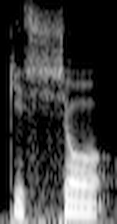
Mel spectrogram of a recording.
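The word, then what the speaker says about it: 吉祥: Ví dụ, trong từ cát tường chúng ta sẽ đọc là kisho.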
